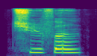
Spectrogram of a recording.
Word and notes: 区分: qū fēn

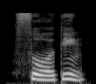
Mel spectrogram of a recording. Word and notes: 锁定: suǒ dìng

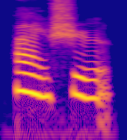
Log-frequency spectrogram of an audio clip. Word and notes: 碍事: ài shì

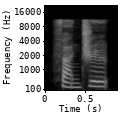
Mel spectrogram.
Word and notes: 反之: fǎn zhī

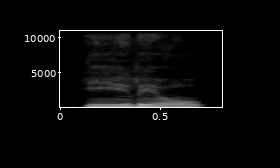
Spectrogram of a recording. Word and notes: 遗留: yí liú

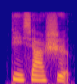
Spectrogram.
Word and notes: 地下室: dì xià shì

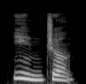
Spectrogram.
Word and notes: 印证: yìn zhèng

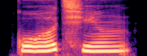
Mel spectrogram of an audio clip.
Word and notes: 国情: guó qíng

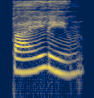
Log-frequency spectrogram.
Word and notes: 白领: bái lǐng

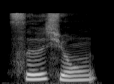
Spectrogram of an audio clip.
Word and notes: 雌雄: cí xióng

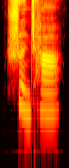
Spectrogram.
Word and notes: 顺差: shùn chā

